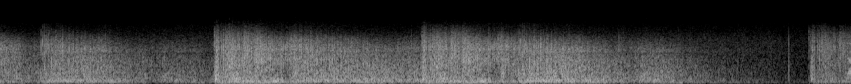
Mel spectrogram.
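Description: A Marine artillery regiment, 5th Marine Division on Iwo Jima in 1945, fires a synchronized barrage: dense rolling booms blend into a continuous roar, with two sharp surges in loudness marking fresh volleys, no voices.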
